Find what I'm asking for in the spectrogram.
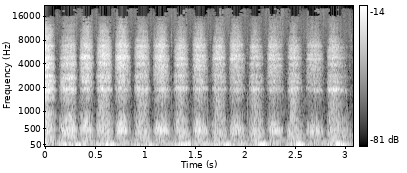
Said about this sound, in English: So, typically, when you're stressed, you're going to be breathing really short and shallow. It's going to sound a little like this.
